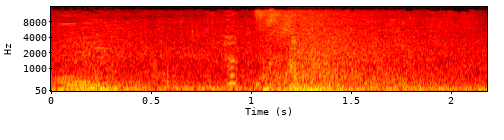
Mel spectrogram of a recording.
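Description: A magical whoosh swirls loudly.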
